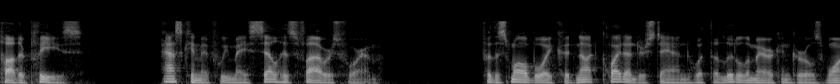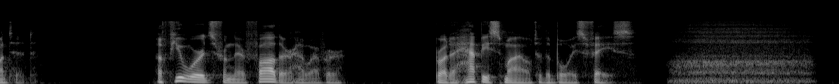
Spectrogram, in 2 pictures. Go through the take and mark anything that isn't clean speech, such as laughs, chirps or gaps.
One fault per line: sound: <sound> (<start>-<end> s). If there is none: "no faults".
sound: breath (15.1-16.6 s)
